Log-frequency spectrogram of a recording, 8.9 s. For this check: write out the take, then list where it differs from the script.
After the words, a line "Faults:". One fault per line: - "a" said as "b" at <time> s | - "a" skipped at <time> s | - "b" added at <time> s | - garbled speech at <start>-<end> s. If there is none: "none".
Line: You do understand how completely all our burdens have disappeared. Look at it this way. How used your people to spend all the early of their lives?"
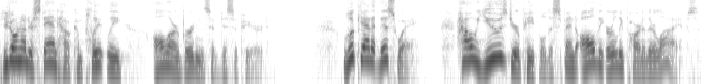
You don't understand how completely all our burdens have disappeared. Look at it this way. How used your people to spend all the early part of their lives?"
Faults:
- "do" said as "don't" at 0.1 s
- "part" added at 7.8 s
